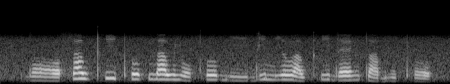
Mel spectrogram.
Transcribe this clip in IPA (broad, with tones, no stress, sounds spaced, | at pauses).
d ɔː˧˩ s a˥˨ w t̪ʰ i˥˨ pʰ o˧ p̚ n a˧ w j o˩ kʰ o˧ b iː˩ d i˥˨ m i˧ ə̯ ʋ a˩ w kʰ i˥˨ d ɛː˧˥ ŋ t̪ a˩ b i˧˩ w pʰ o˧˩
